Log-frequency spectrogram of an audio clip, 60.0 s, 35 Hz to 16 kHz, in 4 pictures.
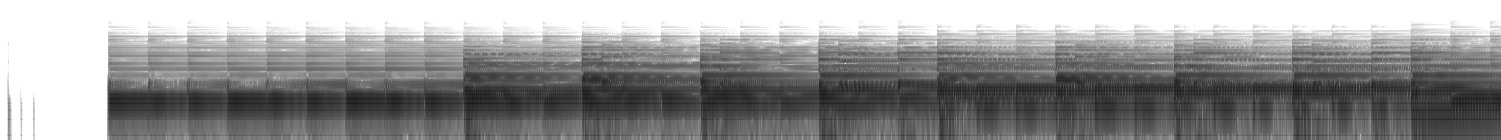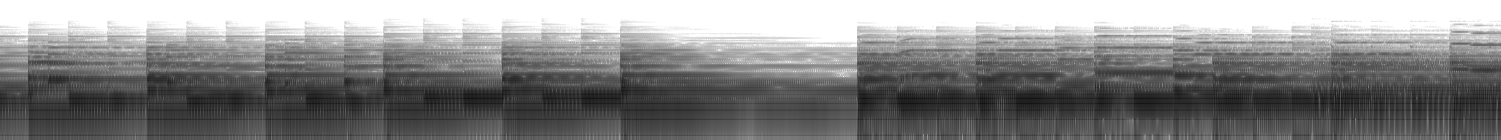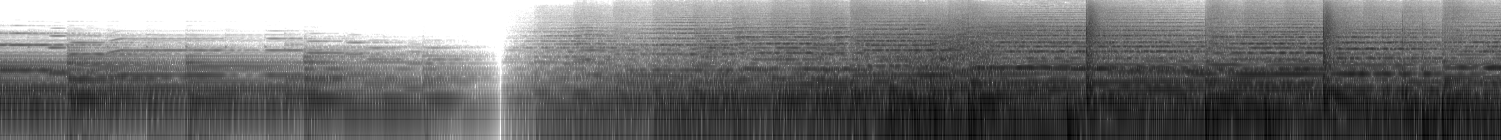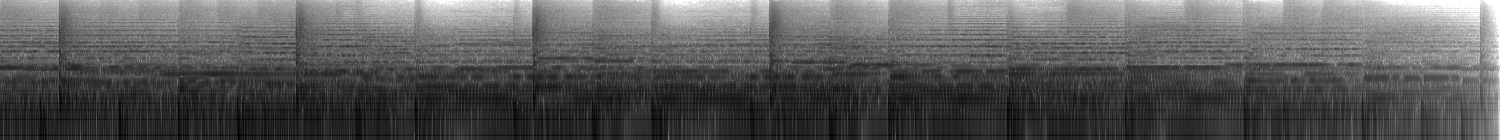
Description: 원키에서(-5)내린 멜로디 포함된 MR입니다.(미리듣기 확인)
앞부분30초, 뒷부분30초씩 편집해서 올려 드리고 있습니다.
중간에 음이 끈어지고 다시 나오는 이유는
